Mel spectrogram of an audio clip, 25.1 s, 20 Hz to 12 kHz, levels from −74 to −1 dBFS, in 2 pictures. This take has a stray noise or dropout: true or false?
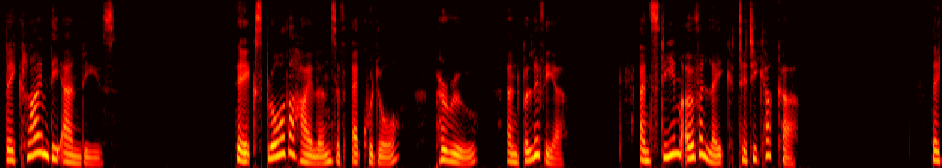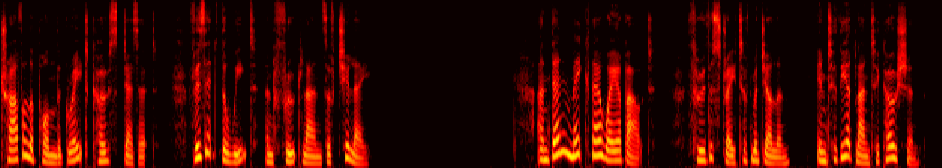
false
